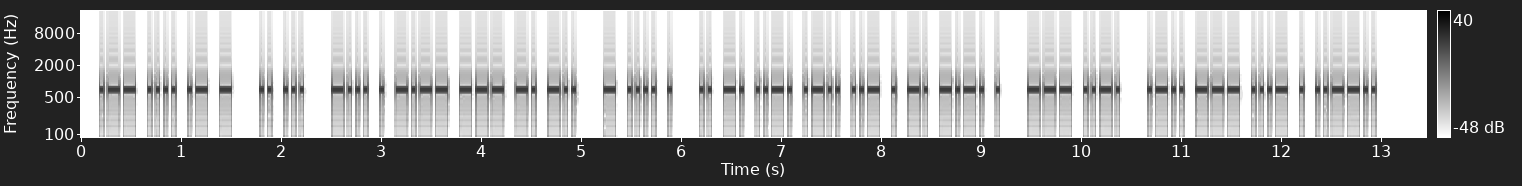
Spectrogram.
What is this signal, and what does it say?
Morse code, heard as a keyed tone, about 30 wpm, 700 Hz. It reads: WHAT IS BEYOND THE INFLUENCE OF LOVE?
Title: Sentences from Top 1100 Words 30wpm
